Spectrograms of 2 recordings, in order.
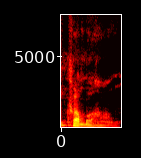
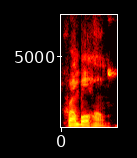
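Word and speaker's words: Crombleholme: haley crumble home hey crumble home i wish i did doc are you sure that's how it's pronounced that's how it's pronounced crumble home yeah i'll spell it for you just make sure c-r-o-m-b-l-e-h-o-l-m-e okay handy crumble home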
